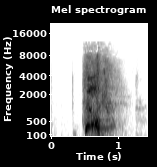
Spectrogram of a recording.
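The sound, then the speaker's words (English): A single sharp sneeze bursts out, a quick explosive blast that fades within half a second, with silence before and after. “Bless you. Thank Bless you. You again.”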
